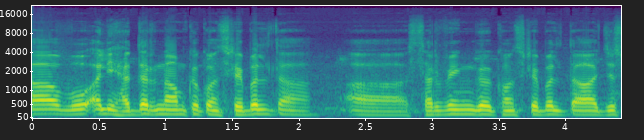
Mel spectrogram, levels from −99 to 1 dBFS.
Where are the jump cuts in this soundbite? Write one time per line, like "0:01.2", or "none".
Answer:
none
